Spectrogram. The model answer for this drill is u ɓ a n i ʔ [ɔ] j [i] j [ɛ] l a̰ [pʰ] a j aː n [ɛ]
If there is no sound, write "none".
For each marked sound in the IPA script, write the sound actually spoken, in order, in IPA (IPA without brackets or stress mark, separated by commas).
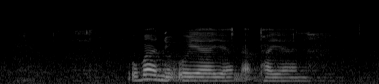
ɔ, a, a, pʰ, a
